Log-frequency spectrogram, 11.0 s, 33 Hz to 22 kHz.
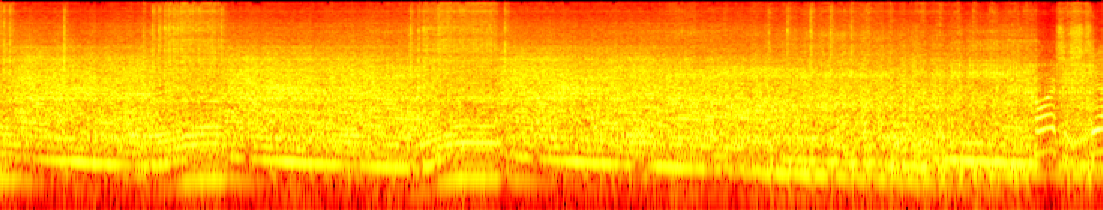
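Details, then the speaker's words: Polaris Explorer 400 two-stroke ATV, revived, running on choke: fluttery, uneven revving that surges and sags; excess oil in the crankcase from the oiler stuck wide open by a stuck cable still has to burn off. "got a lot of oil in the bottom end where that oiler was stuck wide open with the cable being stuck. So, it's got to burn a lot of that out, too."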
